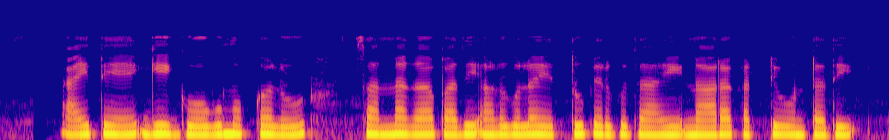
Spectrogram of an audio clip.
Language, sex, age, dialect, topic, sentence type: Telugu, female, 18-24, Telangana, agriculture, statement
